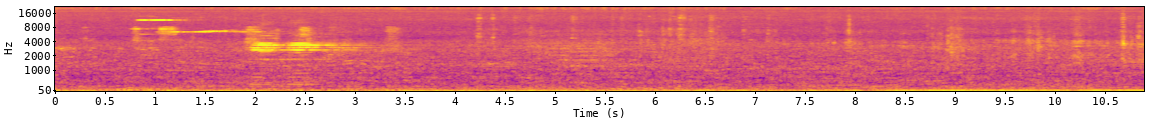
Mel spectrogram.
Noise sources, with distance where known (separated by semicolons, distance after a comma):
car horn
